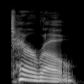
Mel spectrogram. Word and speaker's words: tarot: Tarot. tarot? Oh, Yeah. I thought there was a T at the end. Yes. There is. There definitely is a T, except it's silent.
